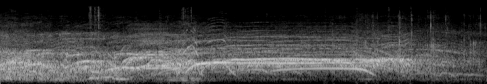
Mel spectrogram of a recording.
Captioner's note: cheering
